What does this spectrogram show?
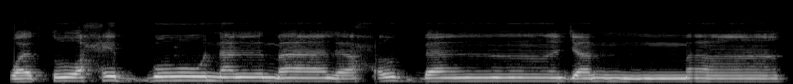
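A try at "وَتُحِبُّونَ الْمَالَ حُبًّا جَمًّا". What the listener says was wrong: dekatkan lagi. Hubban, sampai seakan-akan ada suara dengungan yang ketiga. Hubban.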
